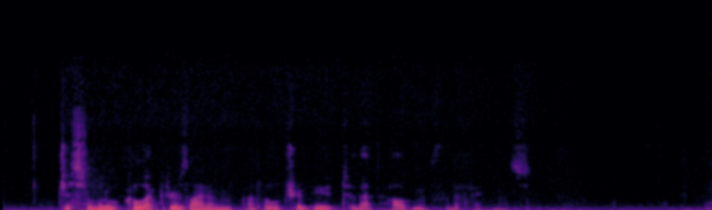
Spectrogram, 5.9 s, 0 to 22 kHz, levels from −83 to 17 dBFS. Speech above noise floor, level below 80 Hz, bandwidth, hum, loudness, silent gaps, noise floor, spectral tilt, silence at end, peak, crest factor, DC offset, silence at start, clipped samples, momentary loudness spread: 25 dB; -52 dBFS; 15.5 kHz; none; -34 LUFS; none; -58 dBFS; -7.5 dB/octave; 0 s; -16 dBFS; 20 dB; under 0.1%; 0.05 s; under 0.1%; 20 LU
